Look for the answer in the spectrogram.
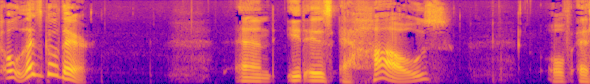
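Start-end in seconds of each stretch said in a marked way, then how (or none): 0.0-0.9 much higher and louder, eager lark; suddenly spot the hut and pitch the idea brightly upward; playful idea. Acted. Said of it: "and he says".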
